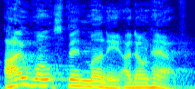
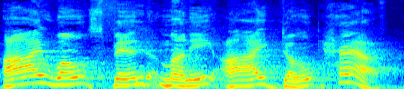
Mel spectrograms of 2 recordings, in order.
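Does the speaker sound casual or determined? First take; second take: casual; determined. First: It is said in a plain, casual way. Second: It is said firmly, with strong conviction. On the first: "say it with me" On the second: "say it like you actually mean it"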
